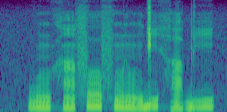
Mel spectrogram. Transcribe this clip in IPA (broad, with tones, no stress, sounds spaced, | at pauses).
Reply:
w ũ˨ h ã˨ f o˧ f ũ˧ ɾ ũ˨ ɡ i˧ h a˨ b i˨˦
